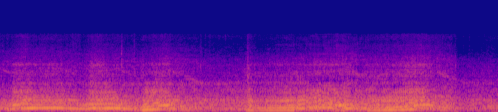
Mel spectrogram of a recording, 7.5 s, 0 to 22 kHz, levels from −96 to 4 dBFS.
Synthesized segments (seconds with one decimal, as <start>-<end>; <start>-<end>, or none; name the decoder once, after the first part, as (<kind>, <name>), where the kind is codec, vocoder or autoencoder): 4.4-5.5 (vocoder, HiFi-GAN)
